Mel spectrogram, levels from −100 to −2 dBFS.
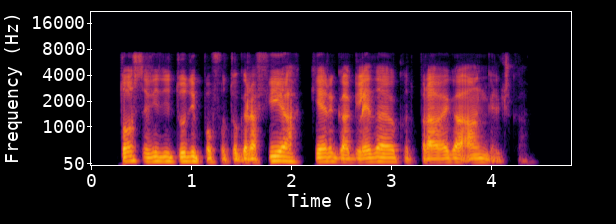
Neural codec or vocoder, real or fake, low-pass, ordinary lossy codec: none; real; 7.2 kHz; none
